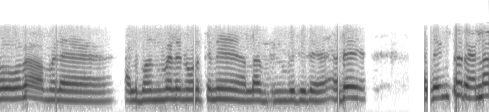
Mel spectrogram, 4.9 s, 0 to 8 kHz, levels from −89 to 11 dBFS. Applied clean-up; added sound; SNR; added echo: none; none; none; none.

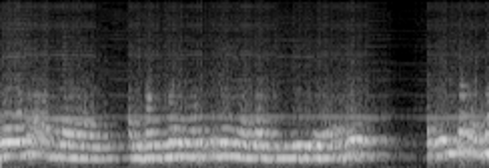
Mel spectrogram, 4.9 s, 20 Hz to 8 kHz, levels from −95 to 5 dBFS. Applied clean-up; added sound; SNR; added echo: neural separator model SepFormer DNS4.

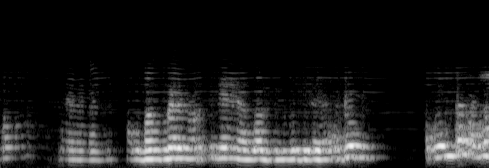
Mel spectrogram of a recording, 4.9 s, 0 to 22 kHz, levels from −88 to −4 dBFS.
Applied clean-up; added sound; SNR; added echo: neural mask model DeepFilterNet 3.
